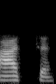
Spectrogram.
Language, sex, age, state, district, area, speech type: Bengali, female, 45-60, West Bengal, North 24 Parganas, urban, conversation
